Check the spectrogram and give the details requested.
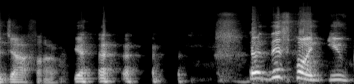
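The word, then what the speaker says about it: Ja'far: guy as well as mispronouncing him as Jeff Hager yes jiff Jafar as opposed to Jaffa yeah at this point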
